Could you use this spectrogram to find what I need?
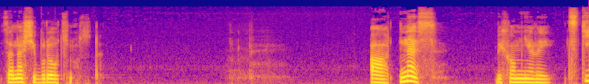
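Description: A young woman speaks calmly into a microphone, with short pauses.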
